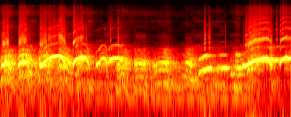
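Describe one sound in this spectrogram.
A young woman shrieks with excitement nearby.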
